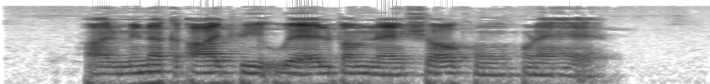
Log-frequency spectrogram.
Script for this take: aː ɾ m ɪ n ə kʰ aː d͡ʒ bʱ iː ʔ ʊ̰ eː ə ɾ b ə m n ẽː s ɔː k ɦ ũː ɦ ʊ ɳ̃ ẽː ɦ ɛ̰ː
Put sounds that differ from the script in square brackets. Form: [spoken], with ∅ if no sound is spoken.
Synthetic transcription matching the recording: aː ɾ m ɪ n ə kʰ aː d͡ʒ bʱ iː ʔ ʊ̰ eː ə [l] b ə m n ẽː [ʃ] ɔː k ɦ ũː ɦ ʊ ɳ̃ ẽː ɦ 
